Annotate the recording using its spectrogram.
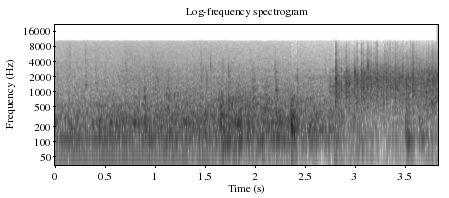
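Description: A crowd murmurs and shuffles in a large echoing hall.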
